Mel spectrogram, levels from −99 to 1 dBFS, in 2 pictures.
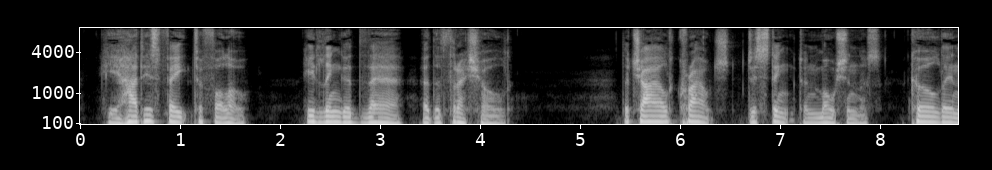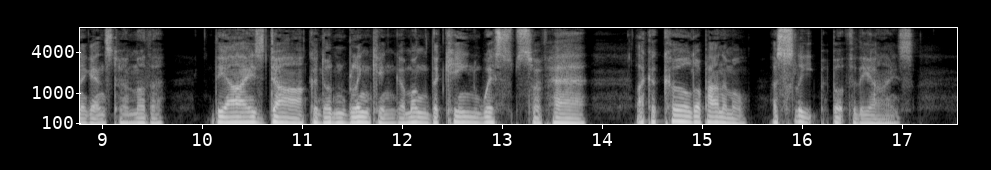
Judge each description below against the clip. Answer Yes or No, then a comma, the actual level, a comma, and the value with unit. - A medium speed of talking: Yes, average, 150 wpm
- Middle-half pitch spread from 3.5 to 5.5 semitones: No, average, 2.9 semitones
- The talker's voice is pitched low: Yes, low, 110 Hz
